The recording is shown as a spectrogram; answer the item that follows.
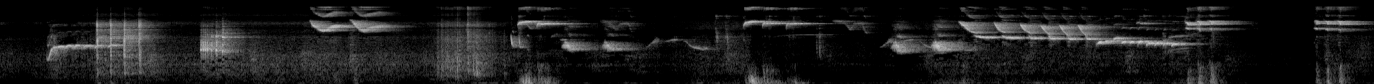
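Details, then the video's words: Mangrove blue flycatcher singing loud, fast, varied phrases of high whistles, slurred notes and quick trills, with borrowed phrases mixed in and a few sharp clicks between. "Tledekan bakau gacor dor isian"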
